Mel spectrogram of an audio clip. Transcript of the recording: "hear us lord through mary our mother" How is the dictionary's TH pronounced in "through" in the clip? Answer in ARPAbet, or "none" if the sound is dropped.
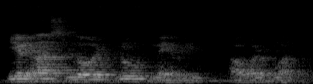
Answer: T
